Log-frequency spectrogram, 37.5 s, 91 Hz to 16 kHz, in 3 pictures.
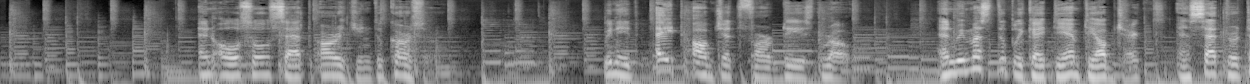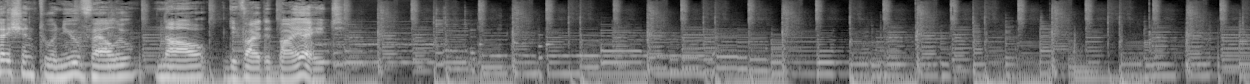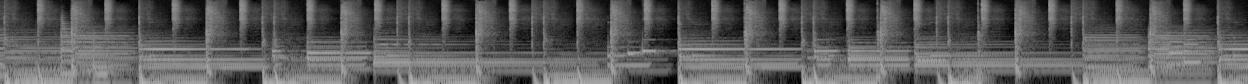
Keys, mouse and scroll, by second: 0.2 ctrl+a, 2.6 space, 5.3 click, 6.7 click, 8.2 shift+d, 11.3 click, 13.6-14.6 drag, 16.4 click, 20.9 click, 21.6 click, 27.8 click, 29.9 click, 30.8 KP_7, 31.6-32.0 shift+middle drag, 32.0-32.5 scroll down 3, 32.6-34.1 middle drag, 35.7 click, 36.1-37.4 middle drag.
